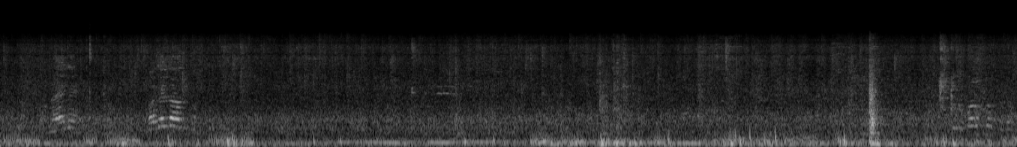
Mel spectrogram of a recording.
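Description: Brass dishes clink and knock as they are handled.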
